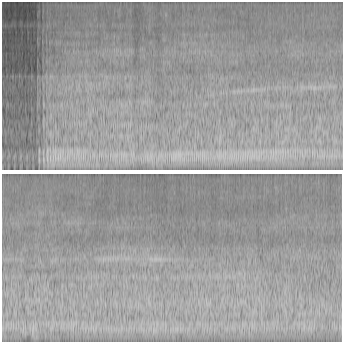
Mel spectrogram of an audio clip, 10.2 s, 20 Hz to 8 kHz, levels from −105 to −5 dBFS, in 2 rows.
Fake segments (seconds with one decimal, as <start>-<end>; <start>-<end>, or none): 5.4-6.0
